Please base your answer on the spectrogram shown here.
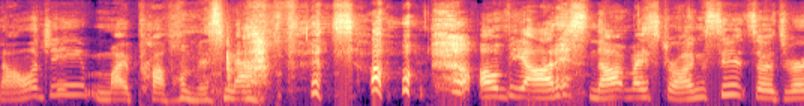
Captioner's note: laughing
